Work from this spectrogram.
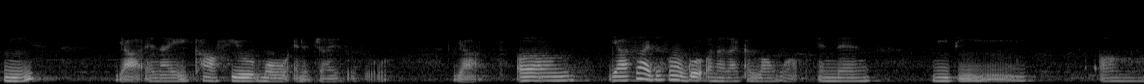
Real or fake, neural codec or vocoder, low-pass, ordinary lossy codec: real; none; 3.6 kHz; MP3, 24 kbps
